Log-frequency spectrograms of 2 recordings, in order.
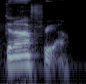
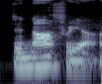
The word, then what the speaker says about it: D'Onofrio: How do you pronounce his last name? – D'Onofrio. – D'Onofrio. Okay. Yeah.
